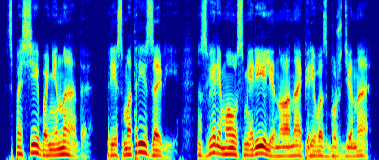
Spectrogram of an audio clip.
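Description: A man voicing a tired, reserved young sorcerer who speaks tersely in an even tone. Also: fairly low pitch, moderate pace, no room sound, clean studio sound. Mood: weary.

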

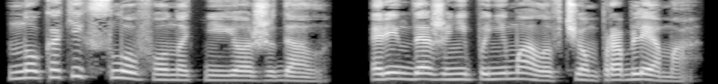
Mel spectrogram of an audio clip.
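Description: An audiobook narrator reading a novel in an even, measured way. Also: mid-range voice, no room sound. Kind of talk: scripted narration.

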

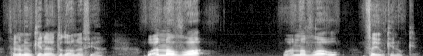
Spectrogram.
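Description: A man teaching a classical grammar lesson, explaining step by step, asking and answering his own questions and slowly repeating words to drill them. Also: medium pitch, no echo, studio quality. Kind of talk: classical Arabic morphology lesson.

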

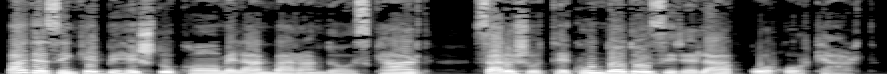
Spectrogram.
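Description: A woman narrates a folk tale for an audiobook. She keeps the telling conversational and easy, like speaking to a listener, and her voice sits at a middle pitch. The sound is close and clean. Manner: conversational spoken storytelling with lively character voicing.

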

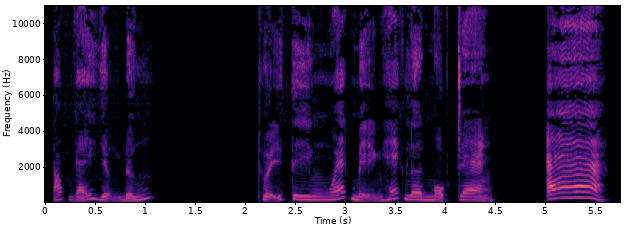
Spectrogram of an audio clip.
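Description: A woman reading a children's novel aloud as a storybook narrator, in an unhurried, even reading manner. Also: fairly low pitch, no room sound, studio quality. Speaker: audiobook narrator.

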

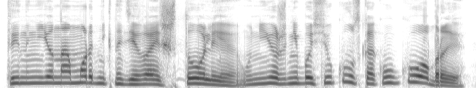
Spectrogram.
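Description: A man's voice: unhurried, no echo, clean studio sound, lightly acted. A man voicing a brash, slangy young male punk in an audiobook. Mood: indignant. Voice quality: high, squeaky, slangy drawl. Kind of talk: audiobook character voice.

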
